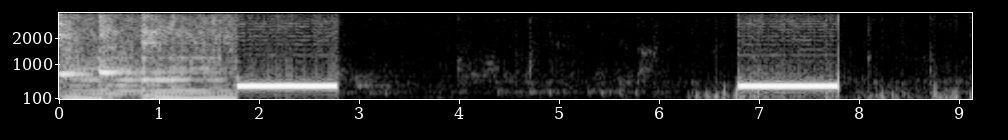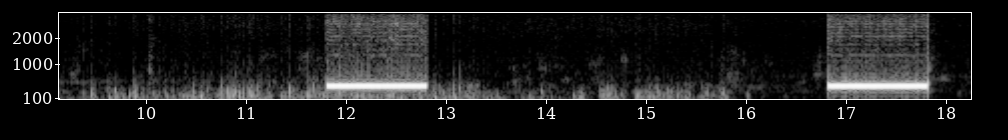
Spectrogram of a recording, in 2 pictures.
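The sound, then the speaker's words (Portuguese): Telephone line tones as another office extension is dialed: a short burst of harsh noise, then four steady beeps of one pitch, each about a second long and spaced several seconds apart, with low rustling noise between them. “Eu vou tentar um ramal, não, o dele não atendeu. Vou tentar um próximo lá, tá?”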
